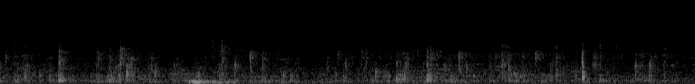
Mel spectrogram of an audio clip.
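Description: Metal spoon scooping orange-juice syrup from a small steel saucepan and pouring it over a sponge cake: soft, scattered clinks and taps of spoon against pan, with a duller knock about two seconds in.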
